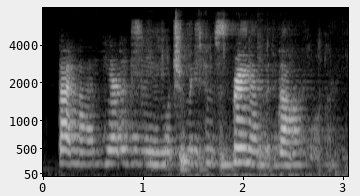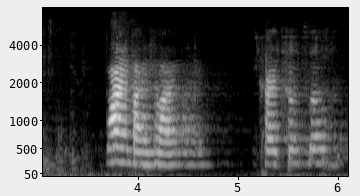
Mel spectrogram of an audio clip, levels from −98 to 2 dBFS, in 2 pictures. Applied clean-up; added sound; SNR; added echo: neural mask model DeepFilterNet 3.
